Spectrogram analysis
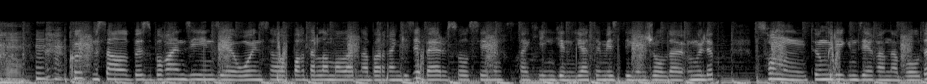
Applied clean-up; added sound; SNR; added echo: none; Scratching (performance technique); 11 dB; none.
